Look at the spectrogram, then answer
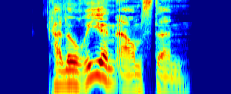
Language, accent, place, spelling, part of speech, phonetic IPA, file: German, Germany, Berlin, kalorienärmsten, adjective, [kaloˈʁiːənˌʔɛʁmstn̩], De-kalorienärmsten.ogg
- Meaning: superlative degree of kalorienarm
